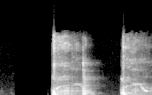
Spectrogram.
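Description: A man coughing twice: the first cough a little under a second in, the second about a second later.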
